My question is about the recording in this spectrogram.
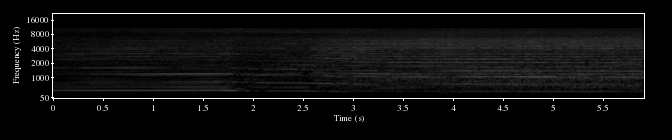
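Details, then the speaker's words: Electric fuel pump on a Holley Sniper EFI install, main and return fuel lines connected, fuel added, pump test before first start: steady electric whine climbing slightly in pitch and settling as pressure builds; pump running normally. "She's pulling some pressure, I can hear it."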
